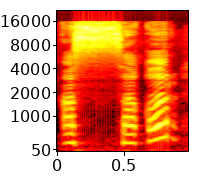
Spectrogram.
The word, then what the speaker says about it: الصقر: الصقر الصقر الصقر احسنتم اذا لام شمسيه تكتب ولكن لا تنطق حرف الصاد من حروف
